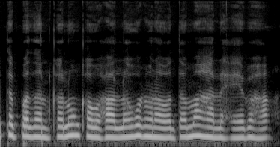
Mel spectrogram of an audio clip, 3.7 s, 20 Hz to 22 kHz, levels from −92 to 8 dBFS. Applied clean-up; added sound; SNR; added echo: none; none; none; none.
